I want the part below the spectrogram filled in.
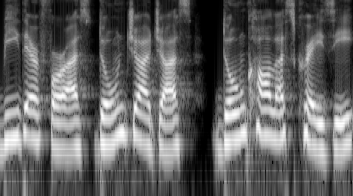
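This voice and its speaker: Speaking at a very slow pace, a woman uses lively intonation. Her pitch is medium, and the recording is very clean with a silent background. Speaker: OBGYN doctor. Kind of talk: podcast conversation.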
